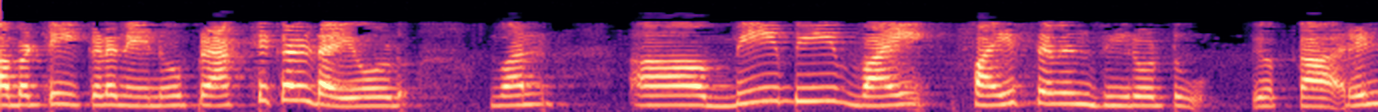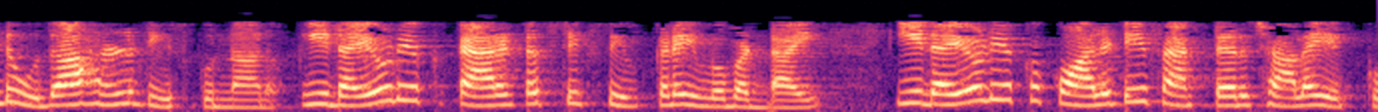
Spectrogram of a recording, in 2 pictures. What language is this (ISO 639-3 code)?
tel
